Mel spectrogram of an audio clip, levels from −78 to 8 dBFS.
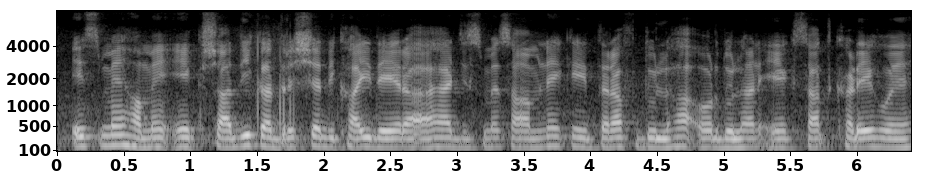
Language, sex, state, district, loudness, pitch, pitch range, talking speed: Hindi, male, Uttar Pradesh, Lalitpur, -16 LUFS, 140 Hz, 135-145 Hz, 205 wpm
